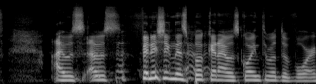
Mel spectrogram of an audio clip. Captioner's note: chuckles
